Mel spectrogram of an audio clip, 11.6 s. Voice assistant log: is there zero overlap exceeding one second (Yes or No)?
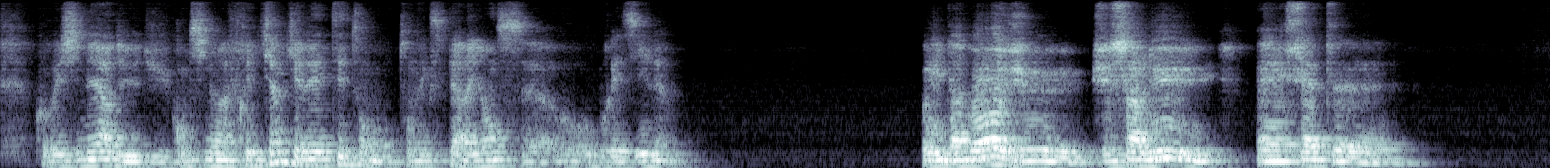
Yes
